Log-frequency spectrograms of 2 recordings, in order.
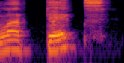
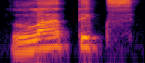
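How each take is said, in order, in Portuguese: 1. O acento está na última sílaba. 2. O acento está na primeira sílaba. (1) "e não latex" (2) "látex e não latex"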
